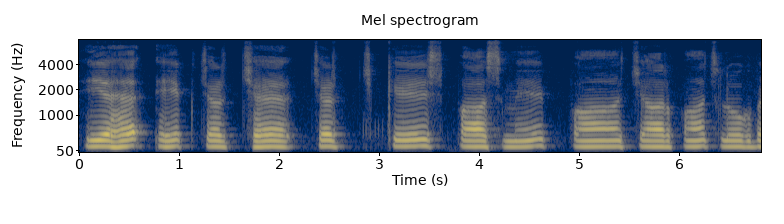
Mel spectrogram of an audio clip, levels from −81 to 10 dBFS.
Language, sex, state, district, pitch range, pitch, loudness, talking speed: Hindi, male, Uttar Pradesh, Saharanpur, 155-165 Hz, 155 Hz, -18 LUFS, 125 wpm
